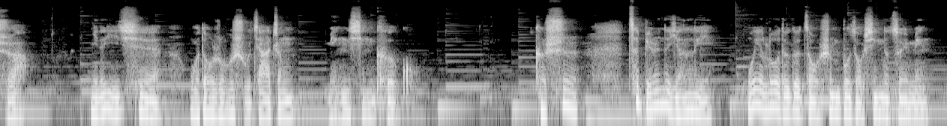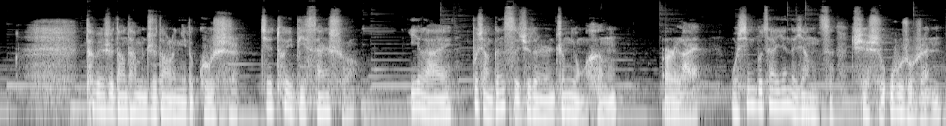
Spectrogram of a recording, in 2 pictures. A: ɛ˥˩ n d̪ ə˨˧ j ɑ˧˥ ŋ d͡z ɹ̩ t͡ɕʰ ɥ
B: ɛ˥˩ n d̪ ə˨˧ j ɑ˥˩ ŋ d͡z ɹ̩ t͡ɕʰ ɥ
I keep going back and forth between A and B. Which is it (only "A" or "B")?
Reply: B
